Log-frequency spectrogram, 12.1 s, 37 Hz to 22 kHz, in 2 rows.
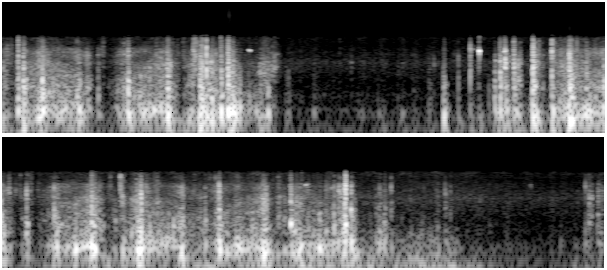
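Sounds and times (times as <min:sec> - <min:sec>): skateboard clack: 0:00.0 - 0:10.7
skateboard wheels rolling on plywood: 0:00.0 - 0:12.0.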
